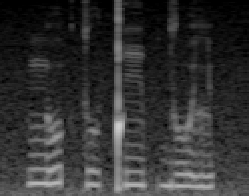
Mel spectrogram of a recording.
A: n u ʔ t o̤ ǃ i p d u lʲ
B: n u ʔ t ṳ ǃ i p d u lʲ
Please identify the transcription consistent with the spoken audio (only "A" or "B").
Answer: B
